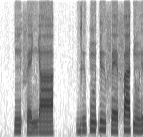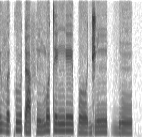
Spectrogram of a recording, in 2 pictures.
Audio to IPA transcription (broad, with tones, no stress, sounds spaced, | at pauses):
ĩ˧ f ɛ˨ ɲ aː˧ | ɡ ɨ˧ p ũ˦ ɗ ɨ˦ f ɛ˧ f a˦ ɗ ũ˧ ɾ ɨ˦ v ə˧ k u˦ ɗ a˨ f ĩ˨ m o˦ t e˦ ŋ eː˦ p oː˨ d͡ʒ ĩ˧ | ɡ͡b ũ˨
